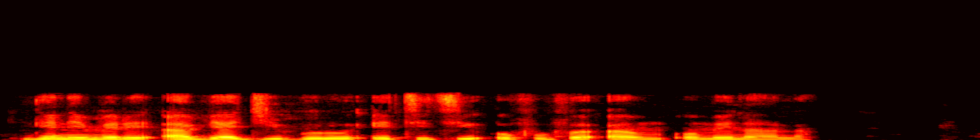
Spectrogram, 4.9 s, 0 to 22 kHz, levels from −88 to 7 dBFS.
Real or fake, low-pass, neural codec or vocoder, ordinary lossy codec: real; 7.2 kHz; none; AAC, 48 kbps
